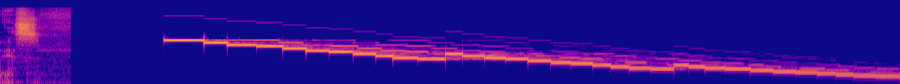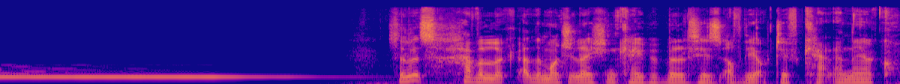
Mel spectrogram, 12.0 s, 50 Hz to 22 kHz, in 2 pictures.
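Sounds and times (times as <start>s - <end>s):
synthesizer fast falling notes: 1.1s - 8.0s.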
